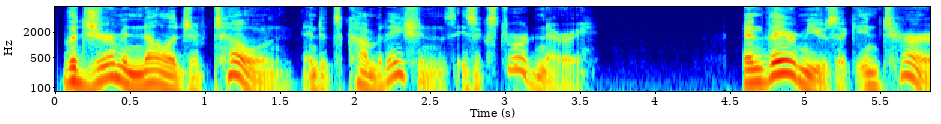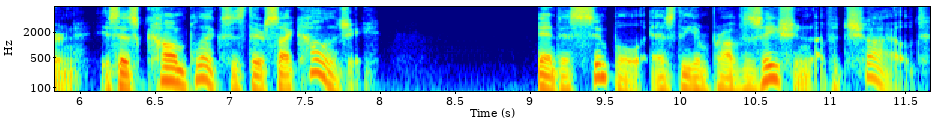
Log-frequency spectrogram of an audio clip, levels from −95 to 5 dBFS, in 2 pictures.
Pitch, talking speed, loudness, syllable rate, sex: 120 Hz, 155 wpm, -21 LUFS, 5.3 syllables/s, male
